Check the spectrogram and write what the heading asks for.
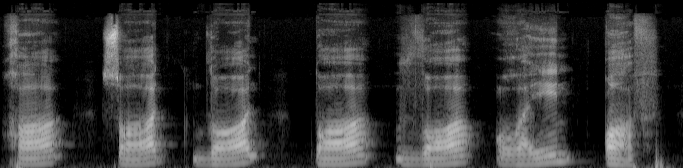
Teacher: اس میں 7 حروف ایسے ہیں جو ہمیشہ پر پڑھنا ہے، ہیوی پڑھنا ہے، موٹا پڑھنا ہے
